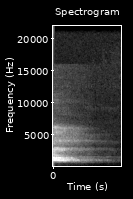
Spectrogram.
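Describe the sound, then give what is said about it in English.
A single deep breath blown out through the mouth during a relaxation exercise: a soft, airy whoosh that starts at its strongest and fades away steadily over about a second, with no talking. “And take a deep breath in, breathing out through your mouth.”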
